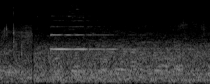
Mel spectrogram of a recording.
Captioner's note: electronic beeping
